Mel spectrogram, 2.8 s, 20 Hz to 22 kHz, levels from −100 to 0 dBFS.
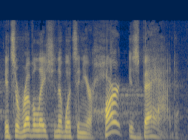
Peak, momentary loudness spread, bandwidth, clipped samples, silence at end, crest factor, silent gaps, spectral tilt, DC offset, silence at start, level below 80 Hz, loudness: -2 dBFS; 9 LU; 12 kHz; under 0.1%; 0.15 s; 20 dB; none; -4 dB/octave; under 0.1%; 0 s; -66 dBFS; -22 LUFS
